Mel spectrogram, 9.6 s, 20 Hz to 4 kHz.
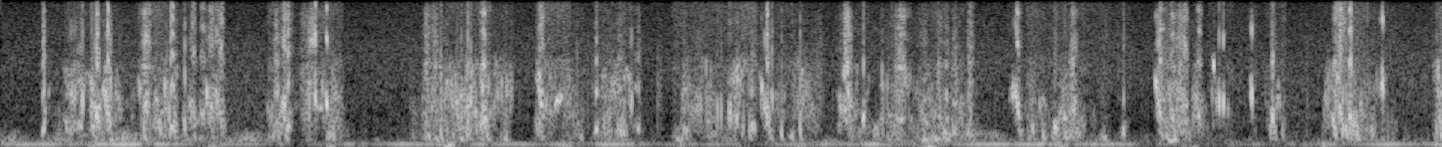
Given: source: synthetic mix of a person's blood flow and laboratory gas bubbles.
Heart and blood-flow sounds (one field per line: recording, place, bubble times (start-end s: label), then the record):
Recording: Doppler ultrasound of blood flow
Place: subclavian vein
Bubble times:
0.26-1.51 s: bubbles
1.77-2.29 s: bubbles
2.72-3.43 s: bubbles
3.56-3.90 s: bubbles
3.94-4.28 s: bubbles
4.47-5.38 s: bubbles
5.57-6.54 s: bubbles
6.72-7.41 s: bubbles
7.45-7.54 s: bubbles
7.70-8.23 s: bubbles
8.32-8.39 s: bubbles
8.43-8.57 s: bubbles
8.86-9.32 s: bubbles
9.55-9.62 s: bubbles
From the record:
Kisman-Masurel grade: 343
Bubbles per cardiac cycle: rolling drumbeat, 9 or more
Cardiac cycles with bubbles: 100%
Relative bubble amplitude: loud (0.450 to 0.775)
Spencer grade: 3 (all of the cardiac periods contain showers or single bubble signals, but not dominating or overriding the cardiac motion signals)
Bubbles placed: anywhere in the cardiac cycle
